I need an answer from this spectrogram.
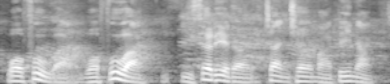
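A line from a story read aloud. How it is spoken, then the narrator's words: Crying out. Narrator (Chinese): 以利沙呼叫说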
